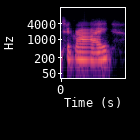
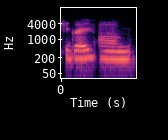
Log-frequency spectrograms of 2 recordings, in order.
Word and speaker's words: Tigray: ethiopia didn't start with the northern region of tegra by the way it's called it's pronounced not tigre attacking the northern command this is a narrative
